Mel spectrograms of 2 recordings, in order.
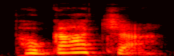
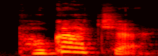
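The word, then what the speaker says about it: Pogačar: say his name right it's today pogacha pogacha yes I remembered because I was hearing the commentator saying I was like who is that and it's the correct way it's it's pogacha not pogocha that's Hermione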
